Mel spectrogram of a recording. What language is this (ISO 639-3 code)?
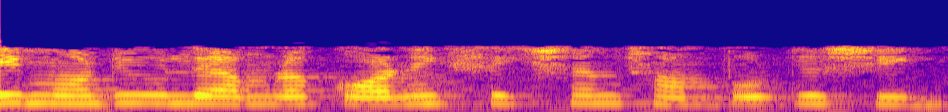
ben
